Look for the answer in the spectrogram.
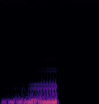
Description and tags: Rollover Low
Slow and low rollover sound
slow, deep, swoosh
